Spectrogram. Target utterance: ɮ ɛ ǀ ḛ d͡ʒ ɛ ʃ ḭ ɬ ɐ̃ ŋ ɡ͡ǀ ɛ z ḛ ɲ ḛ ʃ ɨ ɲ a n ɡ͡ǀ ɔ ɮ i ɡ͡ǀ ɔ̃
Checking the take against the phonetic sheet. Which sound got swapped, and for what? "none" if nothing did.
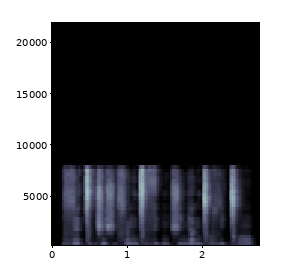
none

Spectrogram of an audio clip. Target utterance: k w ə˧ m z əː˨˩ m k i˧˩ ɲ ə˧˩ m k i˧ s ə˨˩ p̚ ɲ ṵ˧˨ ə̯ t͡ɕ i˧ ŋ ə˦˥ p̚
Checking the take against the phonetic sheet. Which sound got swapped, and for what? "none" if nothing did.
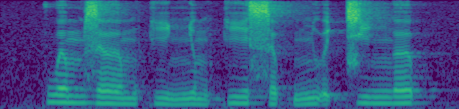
none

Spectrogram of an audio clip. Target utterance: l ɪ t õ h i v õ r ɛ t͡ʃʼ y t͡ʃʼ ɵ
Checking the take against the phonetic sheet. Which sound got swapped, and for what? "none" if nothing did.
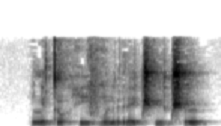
none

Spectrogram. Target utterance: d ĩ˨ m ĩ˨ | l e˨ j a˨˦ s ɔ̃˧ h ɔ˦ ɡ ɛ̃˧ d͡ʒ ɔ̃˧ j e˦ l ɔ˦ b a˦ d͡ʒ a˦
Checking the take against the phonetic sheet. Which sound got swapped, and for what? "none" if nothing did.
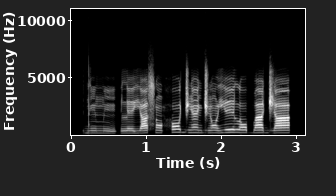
ɡ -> d͡ʒ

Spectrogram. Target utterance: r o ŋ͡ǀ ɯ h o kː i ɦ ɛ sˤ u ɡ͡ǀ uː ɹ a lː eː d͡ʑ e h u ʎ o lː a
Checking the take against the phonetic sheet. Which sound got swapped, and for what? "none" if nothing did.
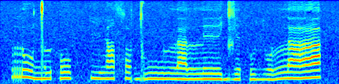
ɹ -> lː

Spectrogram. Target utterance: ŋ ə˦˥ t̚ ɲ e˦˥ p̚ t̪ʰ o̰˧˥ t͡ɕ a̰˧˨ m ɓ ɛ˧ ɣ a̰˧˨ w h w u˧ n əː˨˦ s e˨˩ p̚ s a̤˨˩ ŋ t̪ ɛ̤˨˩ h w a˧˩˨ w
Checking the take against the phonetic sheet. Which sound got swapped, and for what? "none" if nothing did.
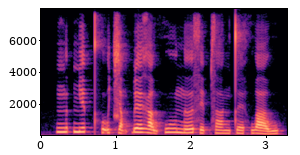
none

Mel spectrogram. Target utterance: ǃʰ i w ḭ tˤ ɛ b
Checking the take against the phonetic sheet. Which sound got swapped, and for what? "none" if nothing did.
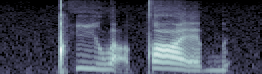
none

